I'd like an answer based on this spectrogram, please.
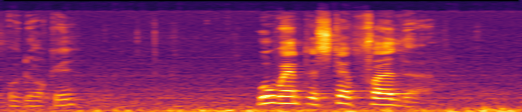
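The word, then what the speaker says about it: Odoki: justice Benjamin J odok here they wrongly pronounce it odoi this odok I say so because it is a l name so I I I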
